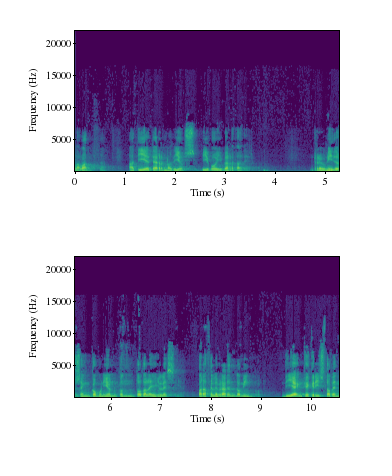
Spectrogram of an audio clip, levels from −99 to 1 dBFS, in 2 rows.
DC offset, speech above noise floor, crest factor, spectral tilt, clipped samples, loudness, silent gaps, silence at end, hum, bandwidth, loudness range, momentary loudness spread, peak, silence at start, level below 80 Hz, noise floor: under 0.1%; 35 dB; 22 dB; -5.5 dB/octave; under 0.1%; -25 LUFS; none; 0 s; 50 Hz at -55 dBFS; 12.5 kHz; 4 LU; 12 LU; -2 dBFS; 0 s; -56 dBFS; -60 dBFS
